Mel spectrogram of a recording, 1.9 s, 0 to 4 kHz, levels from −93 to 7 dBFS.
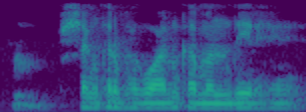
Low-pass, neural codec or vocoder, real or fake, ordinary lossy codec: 3.6 kHz; none; real; none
